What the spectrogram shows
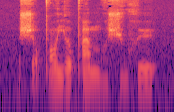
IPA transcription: ʃ ɔ̰ pʼ ɔ j ə pʼ a m ɔ̤ ʃ ṳ x y

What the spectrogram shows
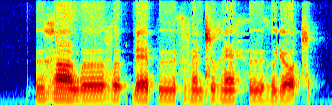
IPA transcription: ʔ ɯ ɣ ã w ɤː v ɤ ʔ ɓ ɛ p ɯː θ v ɛ̃ d͡z u ɣ ɛ̃ h ɯː ð u ɾʲ ɔ t͡s

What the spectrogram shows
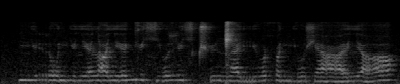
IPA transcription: nʲ ʉ r o nʲ ɵ lʲ æ l ɑ lʲ ɛ ɡʲ ɵ sʲ o z y sʲ t͡ʃʼ y ŋ͡ǁ æ rʲ u ħ u nʲ o ʃ æ ʕ ɛ lʲ ɑ

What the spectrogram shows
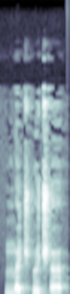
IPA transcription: ŋ ə t͡ʃʼ ɯ t͡ʃʼ ə

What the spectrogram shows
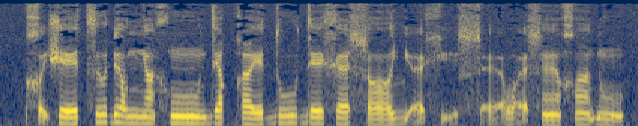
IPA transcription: χ ḭ ʃ e t͡s ɯ ɗ i lˠ ɲ ã x ũː d e qʰ e d u d e x ɛ ɬ ʌ ʎ ɛ̰ x ḭ ɬ ɛ̰ lˠ ɛ̰ ɬ ɛ̃ χ ã ɗ ũ

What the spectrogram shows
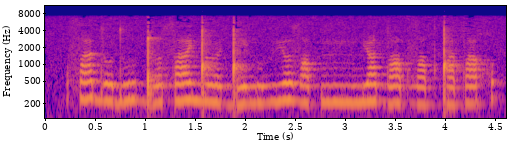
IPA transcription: sˤ e d o d u ɡ͡ǃ y sˤ e ŋ͡ǃ ɤ ə̯ ɡ͡ǃ e ŋ u v y zˤ ɤ tˤ nː y dˤ o tˤ zˤ e tˤ ŋ͡ǃ e tˤ u χ

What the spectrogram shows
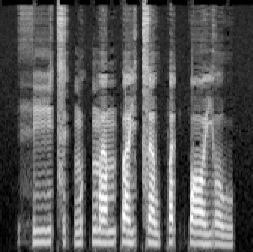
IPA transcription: h iː˨˧ t͡s ɪ˨ k̚ m ʊ˧ k̚ m ɐ˨˧ m p ɐ˨˥ j t͡s ɐ˨ w p ɐ˧ t̚ p ɔː˨ j o˨˩ w

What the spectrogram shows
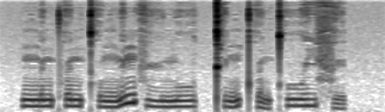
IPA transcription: ŋ ɵ˧ n pʰ ɵ˧ n t̪ʰ ʊ˨ ŋ n̪ ɪ˥ ŋ f yː˨ n̪ uː˨ t̚ kʰ ɪ˨˥ ŋ pʰ ɵ˨˩ n t̪ʰ uː˧ j f ɪ˨˥ k̚

